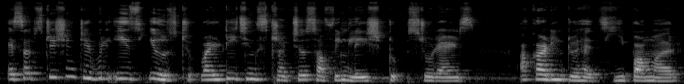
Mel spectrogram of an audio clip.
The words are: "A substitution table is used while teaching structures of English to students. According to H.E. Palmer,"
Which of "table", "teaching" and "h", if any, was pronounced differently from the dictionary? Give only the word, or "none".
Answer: h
